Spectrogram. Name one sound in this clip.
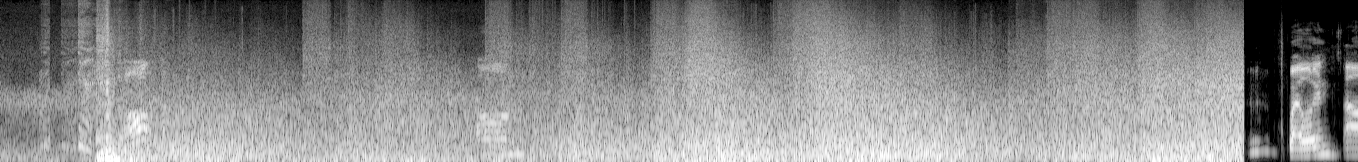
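A strong storm wind roars loudly and steadily.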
